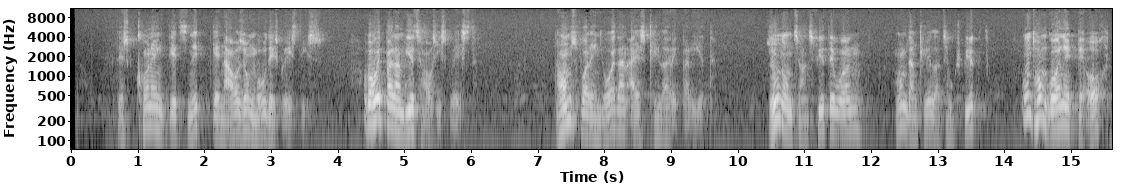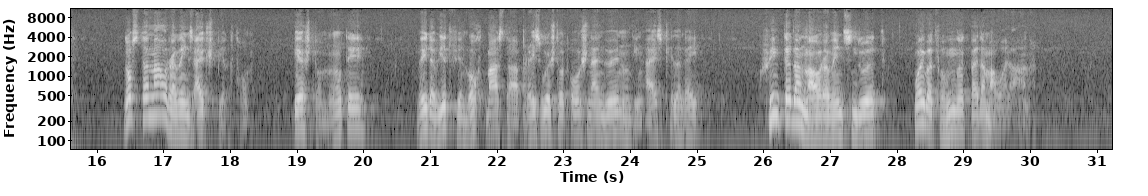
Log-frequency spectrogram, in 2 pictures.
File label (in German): mundart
